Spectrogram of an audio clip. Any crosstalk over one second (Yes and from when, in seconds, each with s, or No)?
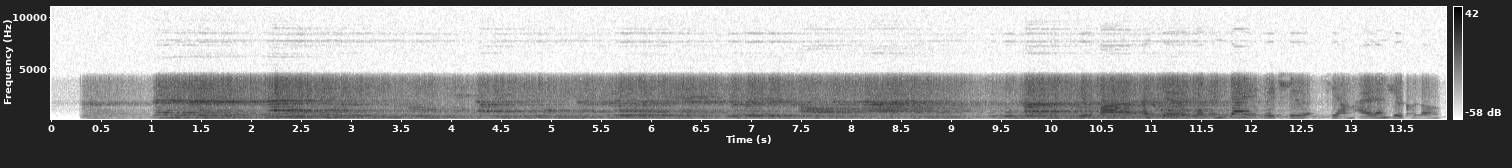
Yes, from 10.0 s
